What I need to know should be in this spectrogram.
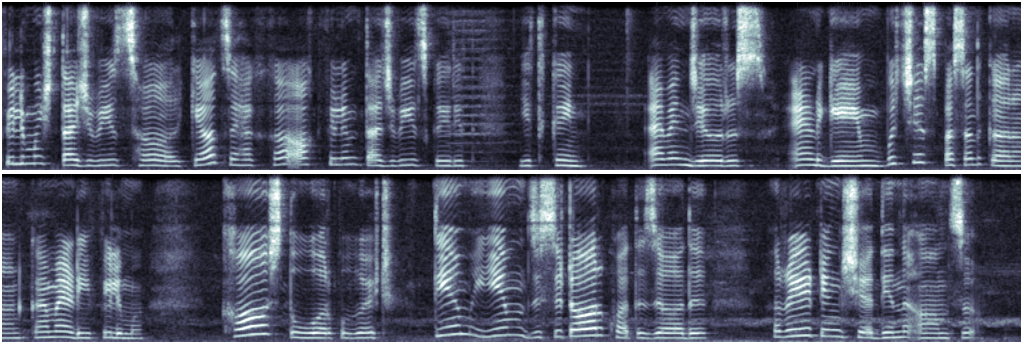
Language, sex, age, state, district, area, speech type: Kashmiri, female, 30-45, Jammu and Kashmir, Ganderbal, rural, read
